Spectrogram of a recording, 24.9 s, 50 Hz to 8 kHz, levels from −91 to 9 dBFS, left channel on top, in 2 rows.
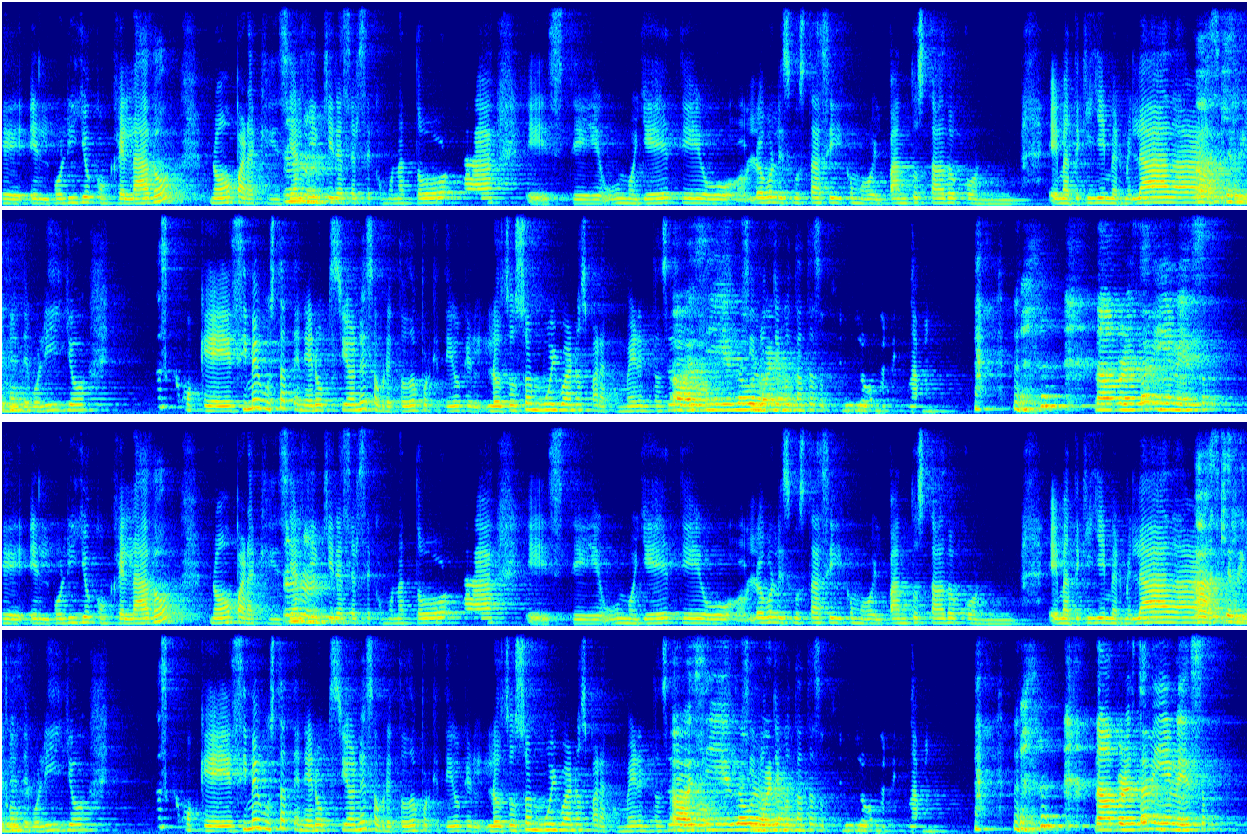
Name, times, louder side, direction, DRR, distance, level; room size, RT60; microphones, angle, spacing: voice 1, 0.0-13.5 14.0-21.8 22.2-22.7, equal, ahead, 8 dB, 0.5 m, -29 dB
voice 2, 2.8-3.2 11.9-12.7 19.1-20.4 22.6-24.5, right 1 dB, 55° right, 5 dB, 1.5 m, -22 dB
15.0 x 7.5 x 4.6 m, 1.1 s
head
